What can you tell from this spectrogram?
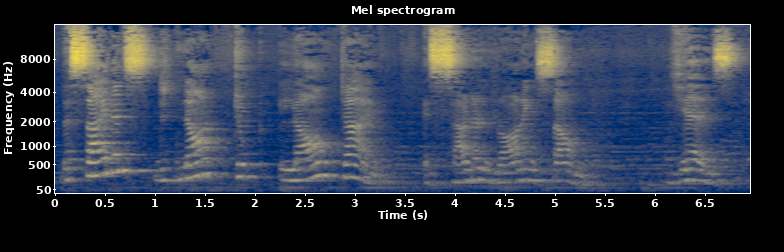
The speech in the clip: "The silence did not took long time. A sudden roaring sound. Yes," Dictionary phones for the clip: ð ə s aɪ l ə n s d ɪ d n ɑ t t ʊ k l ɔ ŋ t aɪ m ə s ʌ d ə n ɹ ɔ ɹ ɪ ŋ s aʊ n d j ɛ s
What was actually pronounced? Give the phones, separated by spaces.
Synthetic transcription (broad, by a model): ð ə s aɪ l ə n s d ɪ d n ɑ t t ʊ k l ɔ ŋ t aɪ m ə s ʌ d ə n ɹ ɔ ɹ ɪ ŋ s aʊ n d j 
